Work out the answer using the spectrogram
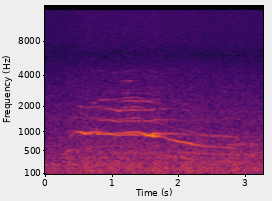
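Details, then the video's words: Two cats calling to each other after midnight: a long drawn-out yowl holding steady, then sliding slowly downward, with faint harmonics over a quiet background. "Werid cats makeing noise after midnight"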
